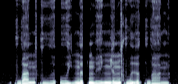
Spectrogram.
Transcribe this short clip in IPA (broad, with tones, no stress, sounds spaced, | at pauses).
k w a˧˩ n k ṳ˨˩ ə̯ ʔ o̤˨˩ j ŋ ə˦˥ t̚ m e̤˨˩ ɲ ə˨˦ n k w ɨ̰˧˥ ə̯ k w a̤˨˩ ŋ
